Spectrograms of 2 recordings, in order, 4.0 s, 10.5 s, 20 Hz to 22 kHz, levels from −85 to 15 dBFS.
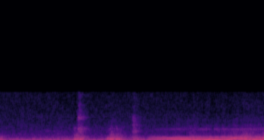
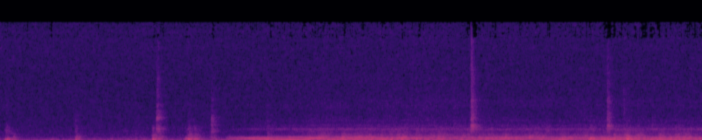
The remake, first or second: first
